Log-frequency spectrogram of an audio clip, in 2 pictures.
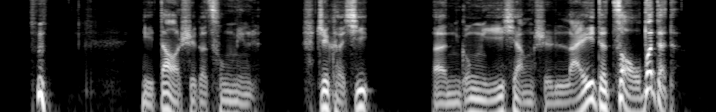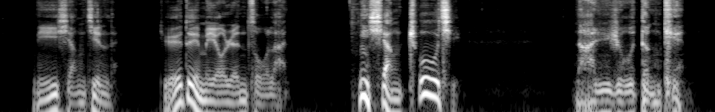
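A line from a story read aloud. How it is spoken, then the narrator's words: Sneering. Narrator (Chinese): 宫南雁冷笑着说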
